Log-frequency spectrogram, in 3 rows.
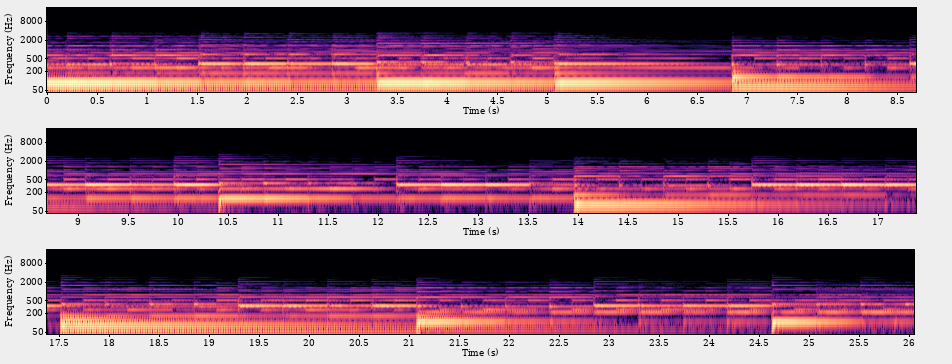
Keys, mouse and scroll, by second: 0.1-4.4 shift+drag, 4.8 click, 5.2 alt+middle click, 6.1 alt+middle click, 7.3 alt+middle drag, 7.7-9.2 right drag, 9.4 alt+middle click, 9.9 ctrl+z, 10.5-11.9 right drag, 12.3 alt+middle click, 13.0 click, 14.2 alt+middle click, 14.8 alt+middle click, 15.0 alt+shift+middle click, 16.5 alt+middle click, 17.1 alt+shift+middle click, 17.3 click, 18.5-19.6 drag, 19.8 alt+middle click, 21.4-24.8 shift+drag, 24.9 alt+middle click, 25.5 drag.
